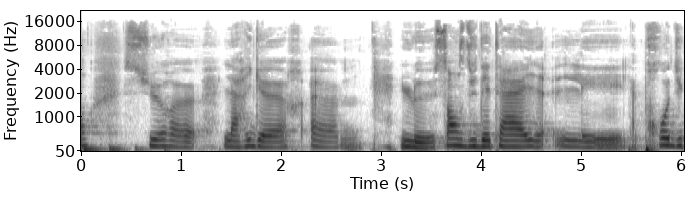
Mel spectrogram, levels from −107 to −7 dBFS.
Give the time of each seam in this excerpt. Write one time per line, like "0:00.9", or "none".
none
